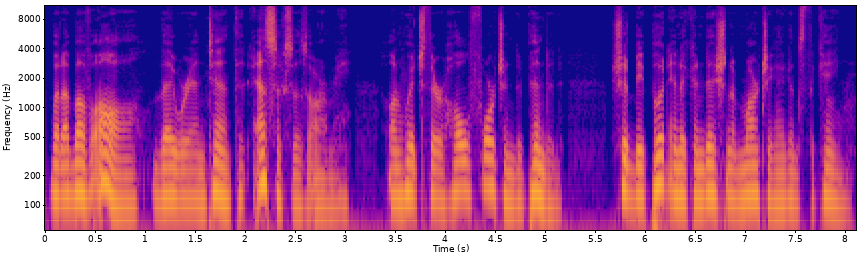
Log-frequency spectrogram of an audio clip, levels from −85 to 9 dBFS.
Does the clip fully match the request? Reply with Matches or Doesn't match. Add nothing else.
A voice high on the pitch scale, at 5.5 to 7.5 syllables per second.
Doesn't match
